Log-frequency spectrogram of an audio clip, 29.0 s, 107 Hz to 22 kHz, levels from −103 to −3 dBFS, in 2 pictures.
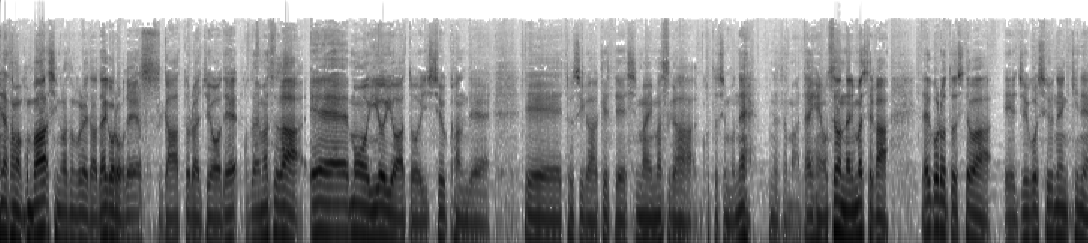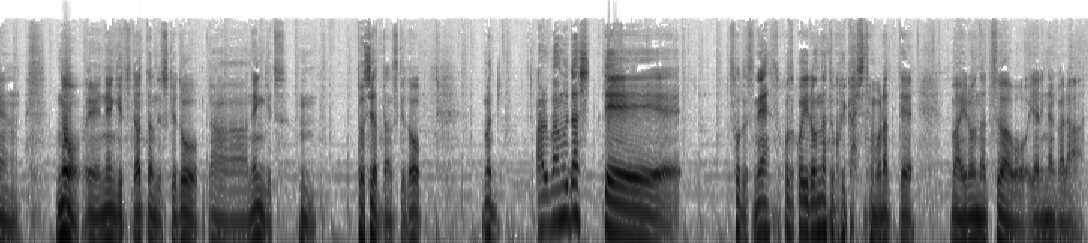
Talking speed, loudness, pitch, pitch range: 345 characters per minute, -16 LUFS, 100 Hz, 90-115 Hz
